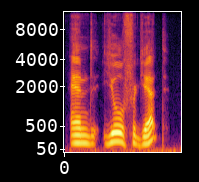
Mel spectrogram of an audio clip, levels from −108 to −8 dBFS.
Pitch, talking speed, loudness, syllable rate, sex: 150 Hz, 125 wpm, -15 LUFS, 3.4 syllables/s, male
